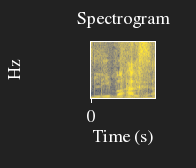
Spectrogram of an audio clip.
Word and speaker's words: Levi's: Levels, Levi's. – Ach, Levi's, ja, Levi's. – So wird man es ja aussprechen.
